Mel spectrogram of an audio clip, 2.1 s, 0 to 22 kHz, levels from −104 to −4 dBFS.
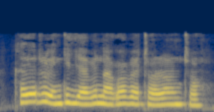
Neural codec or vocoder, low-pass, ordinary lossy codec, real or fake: codec, 16 kHz, 8 kbps, FreqCodec, smaller model; 7.2 kHz; MP3, 48 kbps; fake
